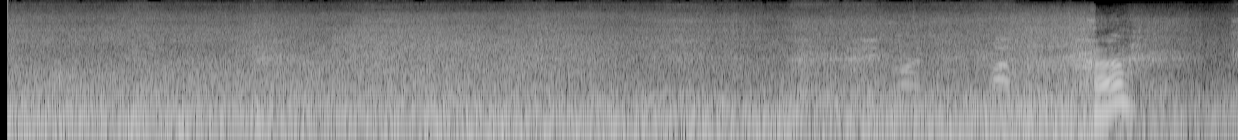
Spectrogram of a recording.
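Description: Wind buffeting the microphone over the steady wash of surf on a beach.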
